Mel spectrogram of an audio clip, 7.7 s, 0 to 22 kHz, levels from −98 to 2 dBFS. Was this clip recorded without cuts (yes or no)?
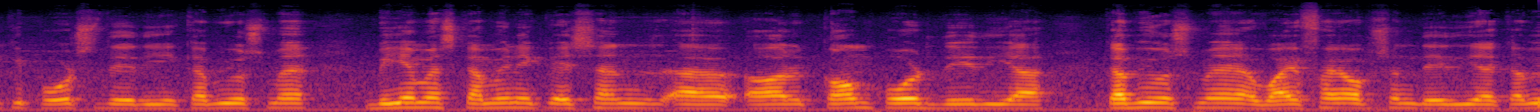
yes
